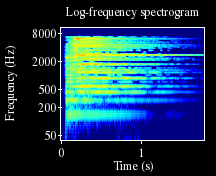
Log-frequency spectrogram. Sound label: fanfare; Pharaoh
